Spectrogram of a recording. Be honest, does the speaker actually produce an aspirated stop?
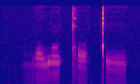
no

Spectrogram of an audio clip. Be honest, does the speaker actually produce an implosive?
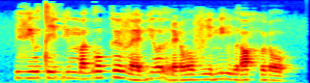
no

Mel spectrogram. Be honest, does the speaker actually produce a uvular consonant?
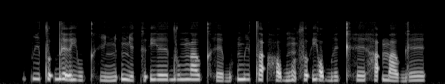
no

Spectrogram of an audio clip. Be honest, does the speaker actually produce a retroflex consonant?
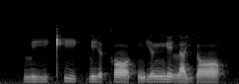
no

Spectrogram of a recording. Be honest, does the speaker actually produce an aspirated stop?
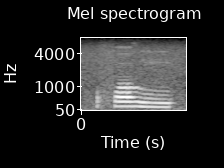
no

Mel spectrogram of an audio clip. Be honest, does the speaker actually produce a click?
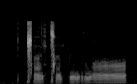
yes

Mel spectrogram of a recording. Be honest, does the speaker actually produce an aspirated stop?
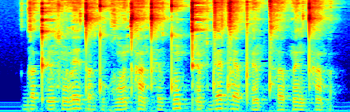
yes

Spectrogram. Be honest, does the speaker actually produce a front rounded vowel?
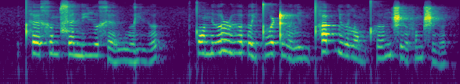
no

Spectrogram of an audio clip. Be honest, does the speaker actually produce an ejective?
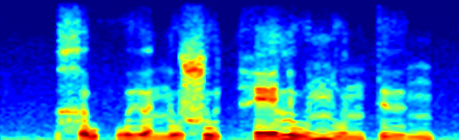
no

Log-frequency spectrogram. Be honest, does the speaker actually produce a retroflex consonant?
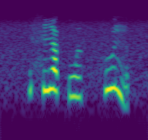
no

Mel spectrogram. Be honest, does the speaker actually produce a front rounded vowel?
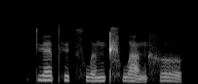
yes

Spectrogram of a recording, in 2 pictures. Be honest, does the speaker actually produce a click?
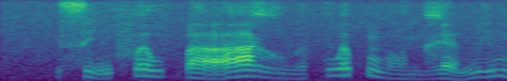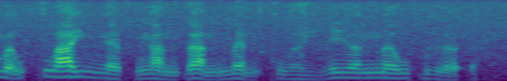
no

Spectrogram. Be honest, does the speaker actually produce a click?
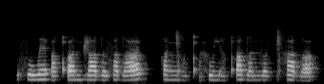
yes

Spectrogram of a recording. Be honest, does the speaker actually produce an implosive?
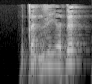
yes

